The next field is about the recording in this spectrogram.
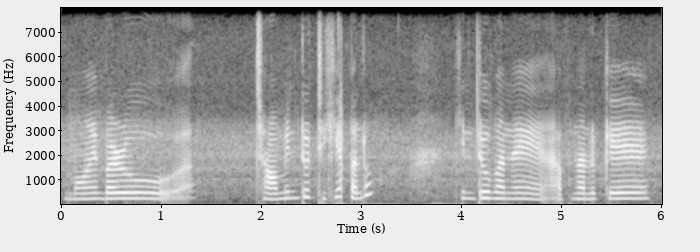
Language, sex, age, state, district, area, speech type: Assamese, female, 18-30, Assam, Golaghat, urban, spontaneous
